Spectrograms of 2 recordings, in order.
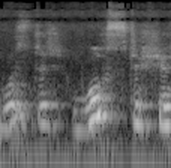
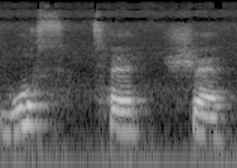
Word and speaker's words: Worcestershire: For all my American friends, it's Worcestershire. Very easy, Worcestershire sauce. But please don't stop saying it the way you say it, because I love how you say it, Worcestershire.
